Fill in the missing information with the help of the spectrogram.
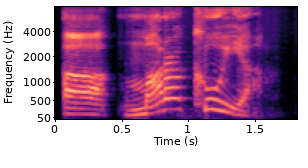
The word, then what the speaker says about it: Maracuya: So talk to me about this new concept, Maracuya. Did I say that right? – Yeah, you did. – Okay. – You nailed it.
